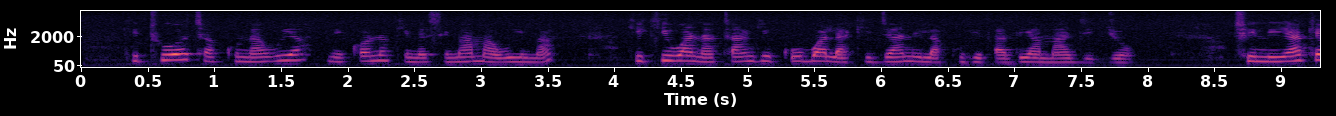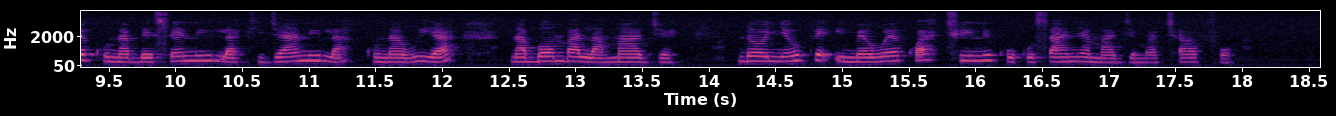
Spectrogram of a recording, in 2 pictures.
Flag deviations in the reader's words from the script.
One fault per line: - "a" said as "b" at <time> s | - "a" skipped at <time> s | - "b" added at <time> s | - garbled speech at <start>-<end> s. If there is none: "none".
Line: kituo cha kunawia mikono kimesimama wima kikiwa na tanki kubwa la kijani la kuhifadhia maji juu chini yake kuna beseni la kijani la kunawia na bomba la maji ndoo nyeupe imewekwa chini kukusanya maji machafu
none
